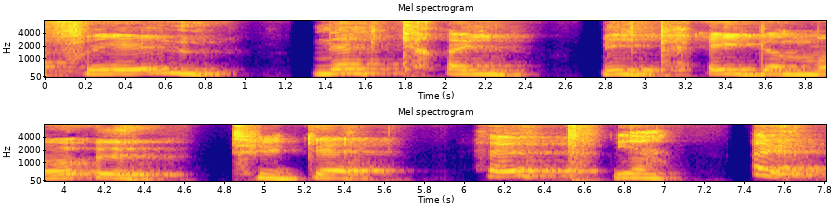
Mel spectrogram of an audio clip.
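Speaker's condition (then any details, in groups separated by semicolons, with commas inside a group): Ataxic cerebral palsy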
